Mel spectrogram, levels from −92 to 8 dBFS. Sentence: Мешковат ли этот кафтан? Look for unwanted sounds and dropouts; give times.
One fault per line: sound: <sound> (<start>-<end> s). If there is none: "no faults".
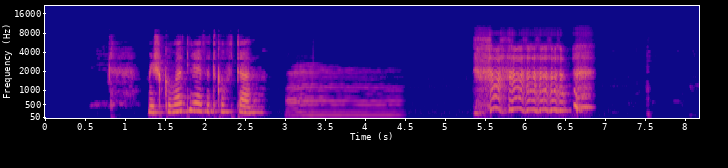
sound: laugh (3.0-4.5 s)
sound: laugh (5.3-6.9 s)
